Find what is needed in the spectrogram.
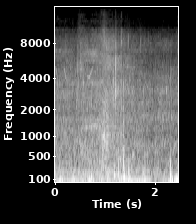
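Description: A shallow stream flowing, with wind rumbling on the microphone. There are a few faint light ticks.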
